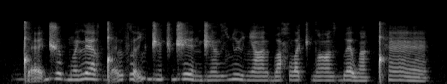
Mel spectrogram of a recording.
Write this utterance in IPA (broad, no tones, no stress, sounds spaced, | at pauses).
ɡ͡ǃ ɛ̰ d͡ʒ ɵ b ə̃ lʲ a l ɡ͡ǃ ɛ̰ l f l ə̰ ʎ d͡ʒ ɛ̃ t͡ʃ d͡ʒ ɪː n d͡ʒ ə̃ː z ʎ y ʎ ãː l b a ħ lˠ ɪ t͡ʃ dˤ ãː z b ɛ w ã ǃʰ ɛ̃ː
